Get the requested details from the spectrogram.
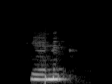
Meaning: cool, chilly
- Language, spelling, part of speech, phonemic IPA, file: Northern Kurdish, hênik, adjective, /heːˈnɪk/, LL-Q36368 (kur)-hênik.wav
